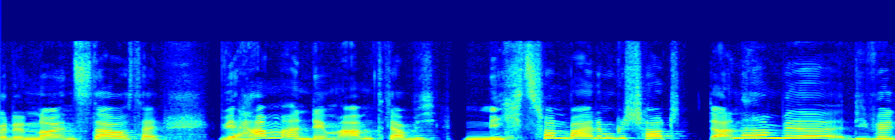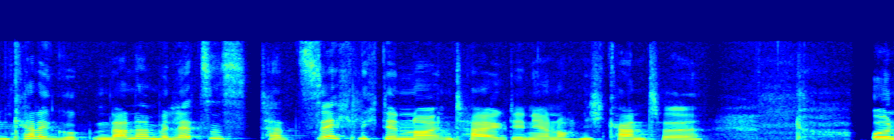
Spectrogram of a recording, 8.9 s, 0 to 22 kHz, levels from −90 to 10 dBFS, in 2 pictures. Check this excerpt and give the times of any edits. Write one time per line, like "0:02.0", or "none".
0:01.9
0:02.2
0:07.0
